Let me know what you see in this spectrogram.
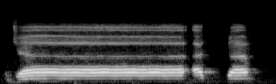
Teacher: جیم کے بعد مد متصل ہے، حمزہ اسی کلمہ میں ہے، 3 الف سے لے کے 5 الف کی مقدار تک اس کو لمبا کریں گے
